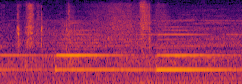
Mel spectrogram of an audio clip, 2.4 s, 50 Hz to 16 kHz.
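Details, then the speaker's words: 1998 Buick Park Avenue cold start after sitting a long time on a weak, briefly charged battery, recorded from inside the cabin: smooth idle, compressor audible at the rear, and a faint high whine from under the hood, source unknown. "started up pretty good actually you can hear the compressor in the back running you hear the something under the hood whining a little bit I haven't fired It Up In Forever"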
